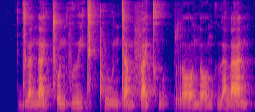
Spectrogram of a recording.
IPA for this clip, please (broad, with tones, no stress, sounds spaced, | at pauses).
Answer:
d ɯ˩˦ a̯ n a˧ j tʰ o˧ n f ɯː˦˥ j d e˥˩ k̚ pʰ uː˧ n t a˧ m f a˧ j kʰ w o˨˩ k̚ p r ɔː˧ n ɔː˨˩ ŋ ʔ ɯ˩˦ a̯ w a˥˩ n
